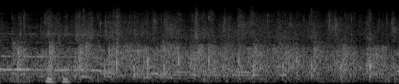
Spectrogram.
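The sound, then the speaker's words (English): An audience claps steadily for volunteers coming up on stage to try horseradish, a dense, sustained wash of applause, with a few cheers and murmuring voices mixed in throughout. “All right, let's give them a hand.”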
